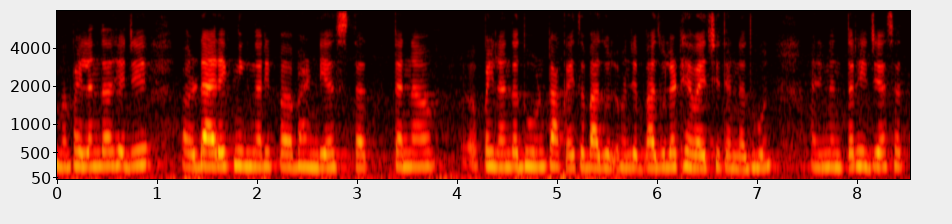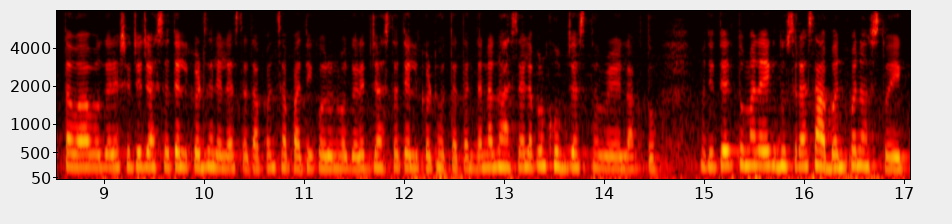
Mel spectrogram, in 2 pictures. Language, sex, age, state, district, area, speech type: Marathi, female, 18-30, Maharashtra, Ratnagiri, rural, spontaneous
